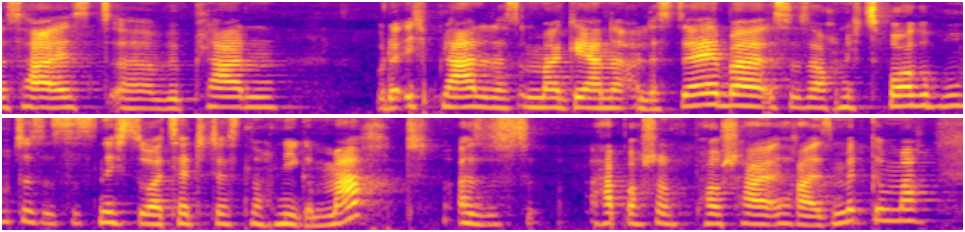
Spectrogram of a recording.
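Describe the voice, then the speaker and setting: A woman at a fairly high pitch, flat and monotone, at a fairly quick pace. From Germany, Sauerland. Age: 30s. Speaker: podcast co-host, film producer. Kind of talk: casual chat. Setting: studio, seated together.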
